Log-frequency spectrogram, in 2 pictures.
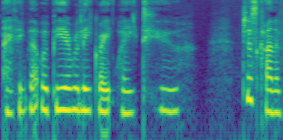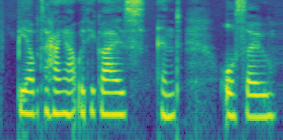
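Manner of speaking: soft whispered aside. Real, not acted. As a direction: drop to a whisper. Unvoiced stretch in outro.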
